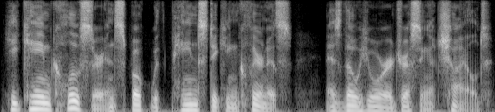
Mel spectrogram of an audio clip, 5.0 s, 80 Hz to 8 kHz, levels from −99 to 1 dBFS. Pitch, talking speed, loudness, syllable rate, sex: 95 Hz, 180 wpm, -19 LUFS, 5.1 syllables/s, male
